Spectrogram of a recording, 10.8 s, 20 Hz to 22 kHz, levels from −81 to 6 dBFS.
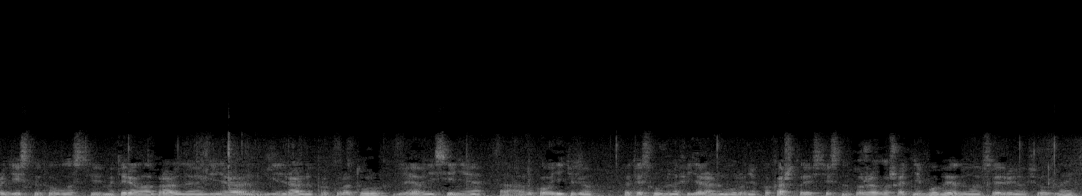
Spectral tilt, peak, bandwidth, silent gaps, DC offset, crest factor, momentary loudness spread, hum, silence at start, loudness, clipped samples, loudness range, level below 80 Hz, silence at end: -7 dB/octave; -12 dBFS; 7.4 kHz; none; under 0.1%; 20 dB; 6 LU; none; 0 s; -32 LUFS; under 0.1%; 1 LU; -48 dBFS; 0 s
